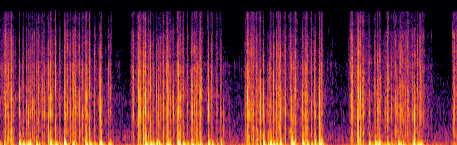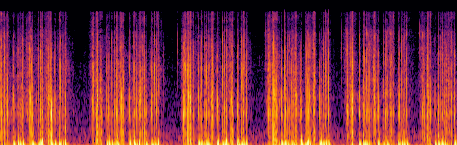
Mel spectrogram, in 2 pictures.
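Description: A small blue and white printed cardboard packaging box, hollow and held close to the mic, is tapped and scratched with fingertips and nails. The result is bursts of dense, dull, low thumping taps mixed with a dry, crackly scratching, separated by short silent pauses.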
